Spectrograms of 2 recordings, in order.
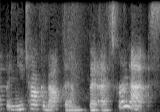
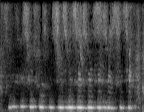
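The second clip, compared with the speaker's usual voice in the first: high squeaky mouse voice; playful high mouse squeaks for the kids; 6 semitones higher than usual. Shown as a demonstration. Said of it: "can you make it squeak".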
